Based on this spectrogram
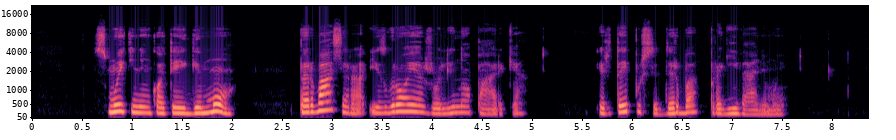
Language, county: Lithuanian, Vilnius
